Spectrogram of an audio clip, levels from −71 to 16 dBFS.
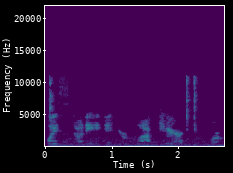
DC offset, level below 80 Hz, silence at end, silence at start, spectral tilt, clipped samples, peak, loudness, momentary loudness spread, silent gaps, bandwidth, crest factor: under 0.1%; -58 dBFS; 0 s; 0.05 s; -0.5 dB/octave; under 0.1%; -18 dBFS; -40 LUFS; 9 LU; none; 11.5 kHz; 24 dB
